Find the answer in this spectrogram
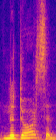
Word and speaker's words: Nadarsen: Well, talking about road trips, today we have Sudesh Nadarsen, is how you pronounce it, eh?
